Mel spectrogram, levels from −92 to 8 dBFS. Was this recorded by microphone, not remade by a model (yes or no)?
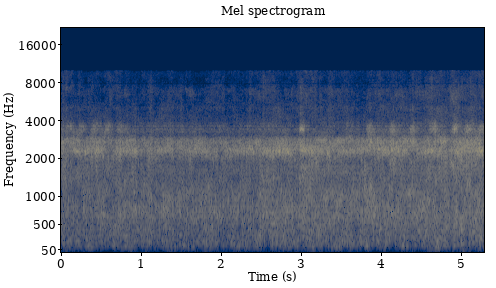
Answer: no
